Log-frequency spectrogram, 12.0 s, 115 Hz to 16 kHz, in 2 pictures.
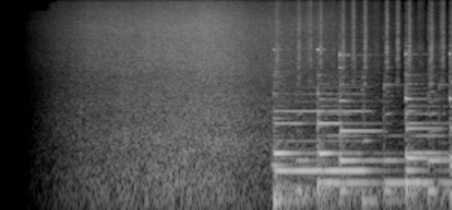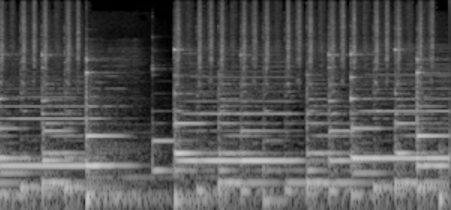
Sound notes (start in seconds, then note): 0.6 waves rushing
